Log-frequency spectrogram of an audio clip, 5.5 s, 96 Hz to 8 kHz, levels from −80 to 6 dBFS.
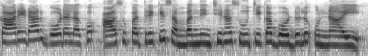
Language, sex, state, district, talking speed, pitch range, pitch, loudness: Telugu, female, Telangana, Hyderabad, 75 wpm, 255-300 Hz, 280 Hz, -15 LUFS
